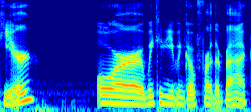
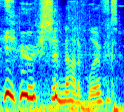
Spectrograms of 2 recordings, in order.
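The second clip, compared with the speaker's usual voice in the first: louder, slow, emphatic disbelief; disbelieving exclaim; 4 semitones higher, 7 dB louder, slower than usual. Acted. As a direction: stretch it out in amazement. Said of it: "repeated with laughing disbelief".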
